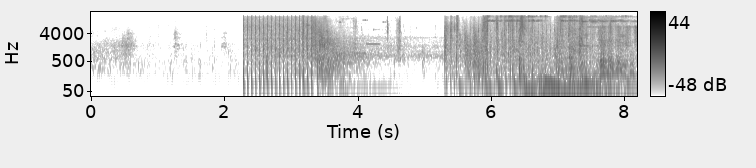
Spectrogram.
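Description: Machine gun fire in the video game The Finals: after a quiet opening, loud, close, rapid automatic bursts rattle on continuously through the rest of the clip.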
